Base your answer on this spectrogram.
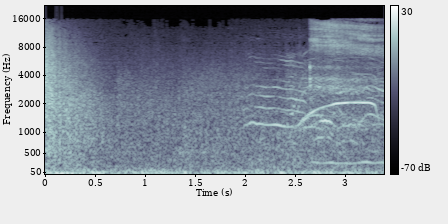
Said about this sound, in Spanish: ¿Y qué fue eso? ¡Sigan corriendo! ¡Sigan corriendo! ¡El sonido de esa explosión no me gustó para nada!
